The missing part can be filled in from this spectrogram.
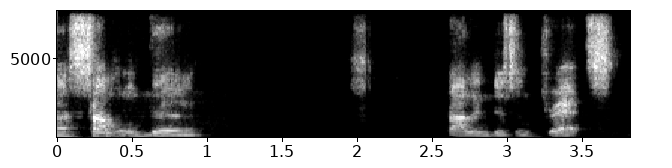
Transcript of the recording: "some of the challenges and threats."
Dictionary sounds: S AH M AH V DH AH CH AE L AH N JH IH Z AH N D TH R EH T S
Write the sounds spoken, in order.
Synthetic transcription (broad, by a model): S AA M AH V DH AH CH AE L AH N JH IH S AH N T R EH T S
